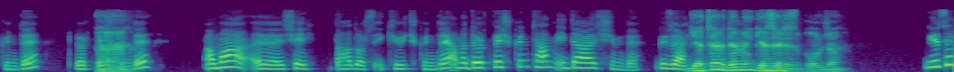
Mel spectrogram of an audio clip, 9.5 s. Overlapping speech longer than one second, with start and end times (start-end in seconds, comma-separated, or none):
none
